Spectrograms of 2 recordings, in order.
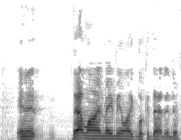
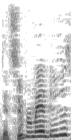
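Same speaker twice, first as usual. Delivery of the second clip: much higher, lightly acted questioning; mock suspicious question; 10 semitones higher, 4 dB quieter than usual. Public wondering who caused the bombing, mock suspicion. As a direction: imitate a doubting public, pitched up.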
